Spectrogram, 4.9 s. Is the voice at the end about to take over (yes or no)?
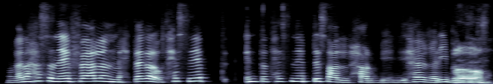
yes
